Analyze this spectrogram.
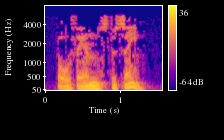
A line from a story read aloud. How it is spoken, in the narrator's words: he said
